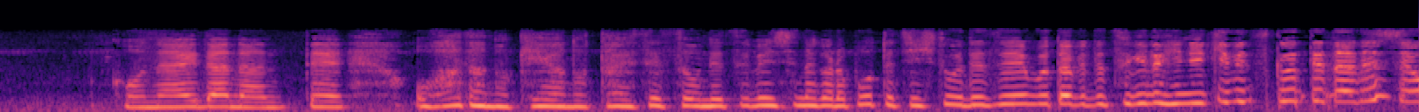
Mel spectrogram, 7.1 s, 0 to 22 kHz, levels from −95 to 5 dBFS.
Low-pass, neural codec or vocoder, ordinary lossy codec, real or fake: 7.2 kHz; none; none; real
